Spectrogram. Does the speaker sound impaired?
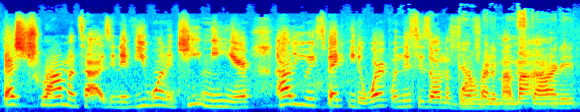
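No.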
